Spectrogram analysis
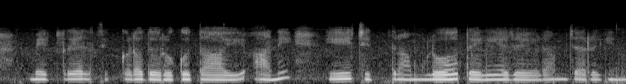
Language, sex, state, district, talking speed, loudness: Telugu, female, Andhra Pradesh, Sri Satya Sai, 75 wpm, -17 LUFS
